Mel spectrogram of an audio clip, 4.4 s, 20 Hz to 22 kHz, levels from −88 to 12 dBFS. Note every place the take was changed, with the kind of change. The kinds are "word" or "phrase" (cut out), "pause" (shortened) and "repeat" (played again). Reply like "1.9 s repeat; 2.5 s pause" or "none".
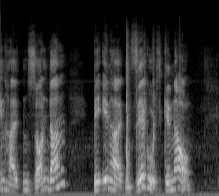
none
